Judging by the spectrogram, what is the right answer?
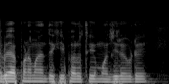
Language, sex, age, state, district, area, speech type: Odia, male, 18-30, Odisha, Kalahandi, rural, spontaneous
